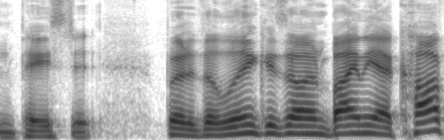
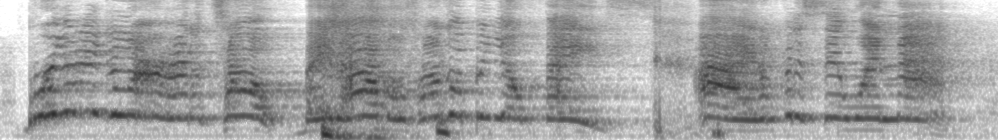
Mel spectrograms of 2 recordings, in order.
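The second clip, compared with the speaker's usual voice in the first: man's fake woman's voice, much higher, quieter; 7 dB quieter than usual. On a call about sending paramedics, a man faking a woman's voice. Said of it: "a male purported pretending to be a woman".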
